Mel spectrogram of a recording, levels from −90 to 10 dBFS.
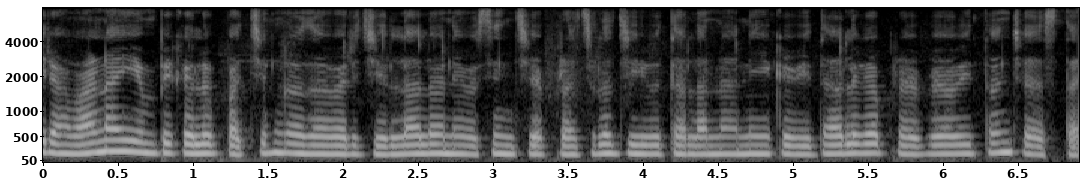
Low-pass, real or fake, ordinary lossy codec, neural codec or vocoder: none; real; none; none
